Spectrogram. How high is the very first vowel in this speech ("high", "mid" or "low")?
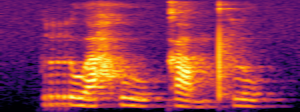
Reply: high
